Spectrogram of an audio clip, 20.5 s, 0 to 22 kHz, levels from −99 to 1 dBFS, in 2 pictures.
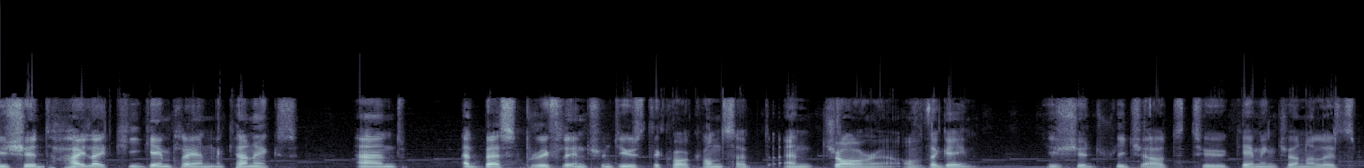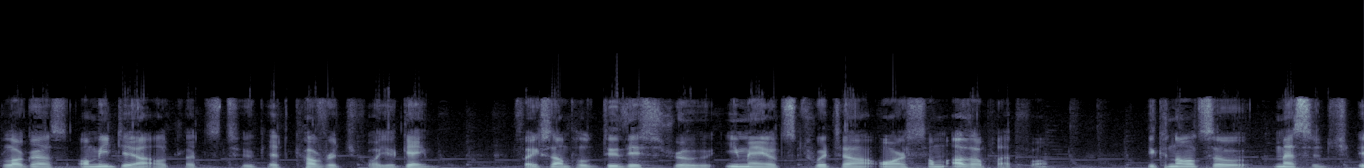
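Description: Nothing stood out on listening to this clip.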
